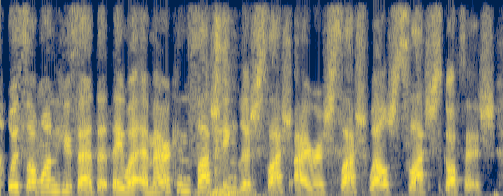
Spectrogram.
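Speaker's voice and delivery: usual speaking voice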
